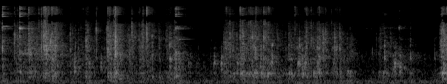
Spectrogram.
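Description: Clear plastic piping bag crinkling and crackling as it is handled and folded over the rim of a glass, in two spells of quick crackles with a short lull about two seconds in.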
